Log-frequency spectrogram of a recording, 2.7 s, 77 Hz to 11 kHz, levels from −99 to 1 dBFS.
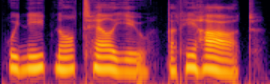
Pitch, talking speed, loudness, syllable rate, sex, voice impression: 185 Hz, 175 wpm, -18 LUFS, 3.8 syllables/s, female, feminine, adult-like, slightly muffled, slightly intellectual, slightly calm, slightly elegant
